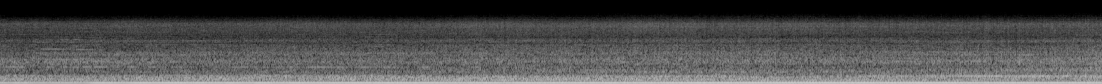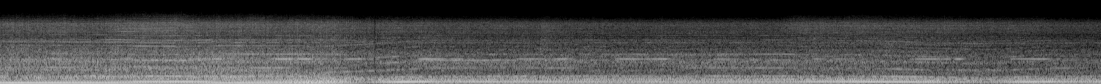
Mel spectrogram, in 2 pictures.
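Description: Caterpillar CB24 tandem roller's diesel engine running while it compacts fresh asphalt, with a strong deep hum that drops away suddenly about two-thirds of the way through. After that the engine note dips and recovers a couple of times.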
